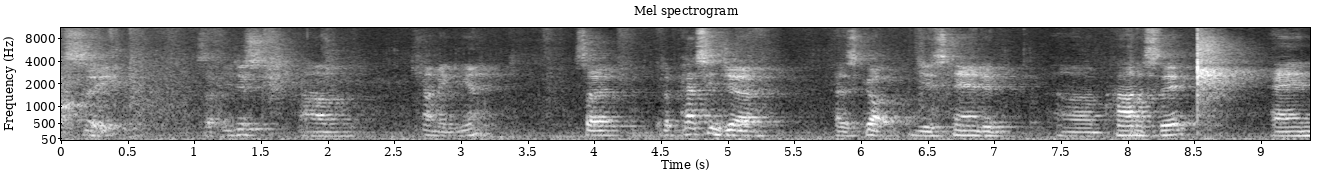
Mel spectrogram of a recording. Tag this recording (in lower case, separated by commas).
speech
